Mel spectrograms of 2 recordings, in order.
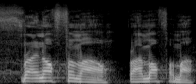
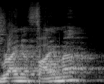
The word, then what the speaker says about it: rhinophyma: um what is uh I'm sure I haven't pronounced that correctly Rhino rhinophenophomore what is it but it's rhinophyma which is a rare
